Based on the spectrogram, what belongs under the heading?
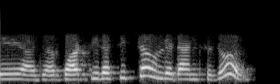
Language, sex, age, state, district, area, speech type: Nepali, female, 18-30, West Bengal, Darjeeling, rural, conversation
